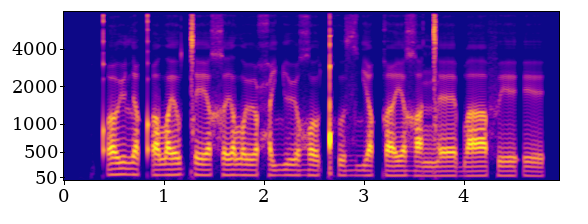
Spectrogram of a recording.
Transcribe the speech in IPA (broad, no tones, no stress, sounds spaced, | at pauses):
qʼ u y̯ l i qʼ ʉ lˠ e u̯ ǀ eː χ i lˠ ʉː ħ i ʎ ʉː ʁ o ǃʰ u z ʎ ɪː q eː ʁ a ŋ͡ǀ ɛː b aː f ɪː ʔ ɪː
